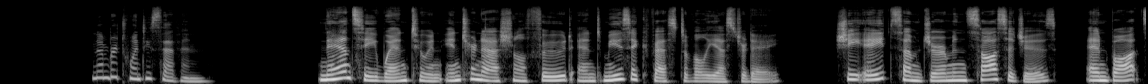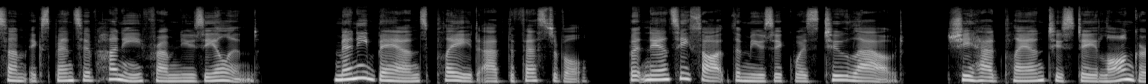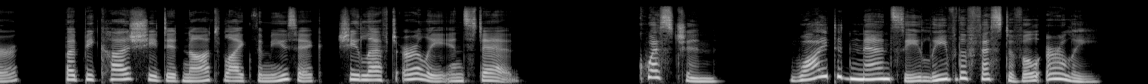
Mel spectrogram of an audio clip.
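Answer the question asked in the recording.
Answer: She did not like the music because it was too loud.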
